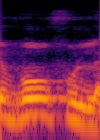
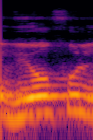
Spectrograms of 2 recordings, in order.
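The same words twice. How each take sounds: First: "वोफुल" as two syllables, vo-ful; "वोफुल", straight from v into o; corrected pronunciation. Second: "वियोफुल" with an extra "ee" glide after the v; "वियोफुल", wrongly read with three syllables; misspelt pronunciation. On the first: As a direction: say "वोफुल" with a plain long o, no glide. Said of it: "ये वोफुल है". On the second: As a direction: say "वियोफुल" as vi-yo-ful. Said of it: "अरे ये वियोफुल नहीं है". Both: Shown as a demonstration.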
